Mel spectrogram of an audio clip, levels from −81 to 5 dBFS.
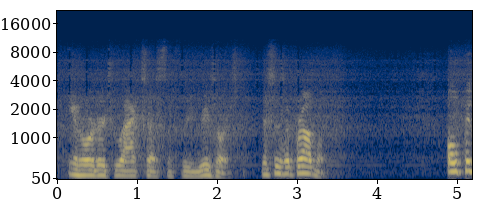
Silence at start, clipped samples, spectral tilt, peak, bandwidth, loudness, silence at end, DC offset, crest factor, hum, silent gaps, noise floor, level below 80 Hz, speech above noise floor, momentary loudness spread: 0.05 s; under 0.1%; -7.5 dB/octave; -6 dBFS; 11 kHz; -22 LUFS; 0 s; under 0.1%; 16 dB; none; none; -53 dBFS; -62 dBFS; 32 dB; 15 LU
